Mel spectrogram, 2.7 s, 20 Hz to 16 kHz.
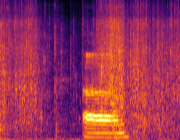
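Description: Plastic bags and packaging crinkle loudly up close while a Joying 10-inch Android car stereo is unboxed, a dense rustling that swells and fades over a few seconds, with a brief tonal hum in the middle.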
